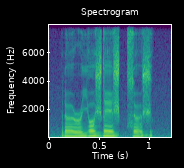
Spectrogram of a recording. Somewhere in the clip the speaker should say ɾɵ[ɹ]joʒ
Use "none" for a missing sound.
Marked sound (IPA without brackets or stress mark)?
ɹ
